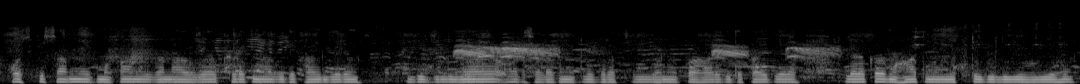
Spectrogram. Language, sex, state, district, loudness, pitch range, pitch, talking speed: Hindi, male, Chhattisgarh, Rajnandgaon, -33 LUFS, 115-120 Hz, 115 Hz, 205 wpm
